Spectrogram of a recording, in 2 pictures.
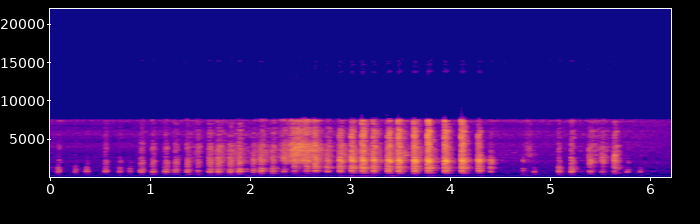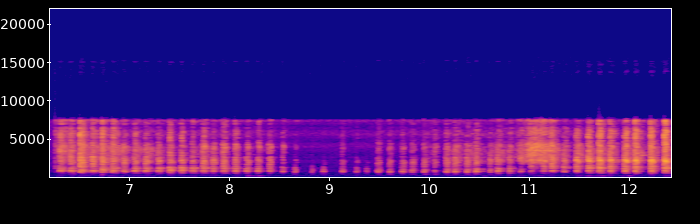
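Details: Ferret (Mustela furo) chuckling call: rapid, soft clucking chuckles in bursts lasting several seconds.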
